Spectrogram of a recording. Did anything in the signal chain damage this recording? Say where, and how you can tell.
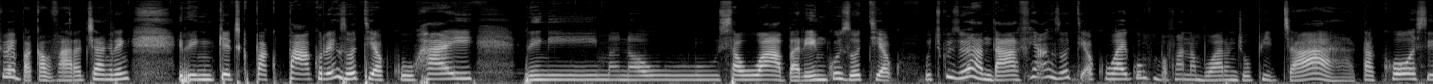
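No, nothing in the signal chain damaged this audio.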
